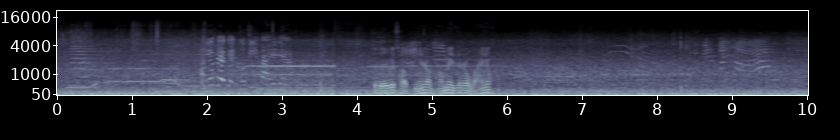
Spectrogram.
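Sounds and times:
street traffic rumble: 0.0s - 10.0s.

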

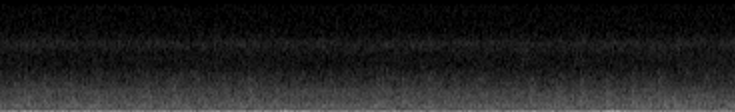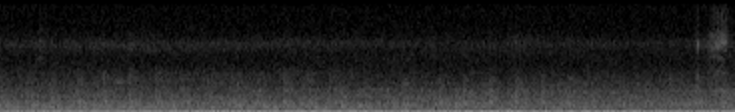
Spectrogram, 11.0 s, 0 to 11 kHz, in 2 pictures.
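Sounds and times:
aquarium air pump humming: 0.0s - 11.0s.

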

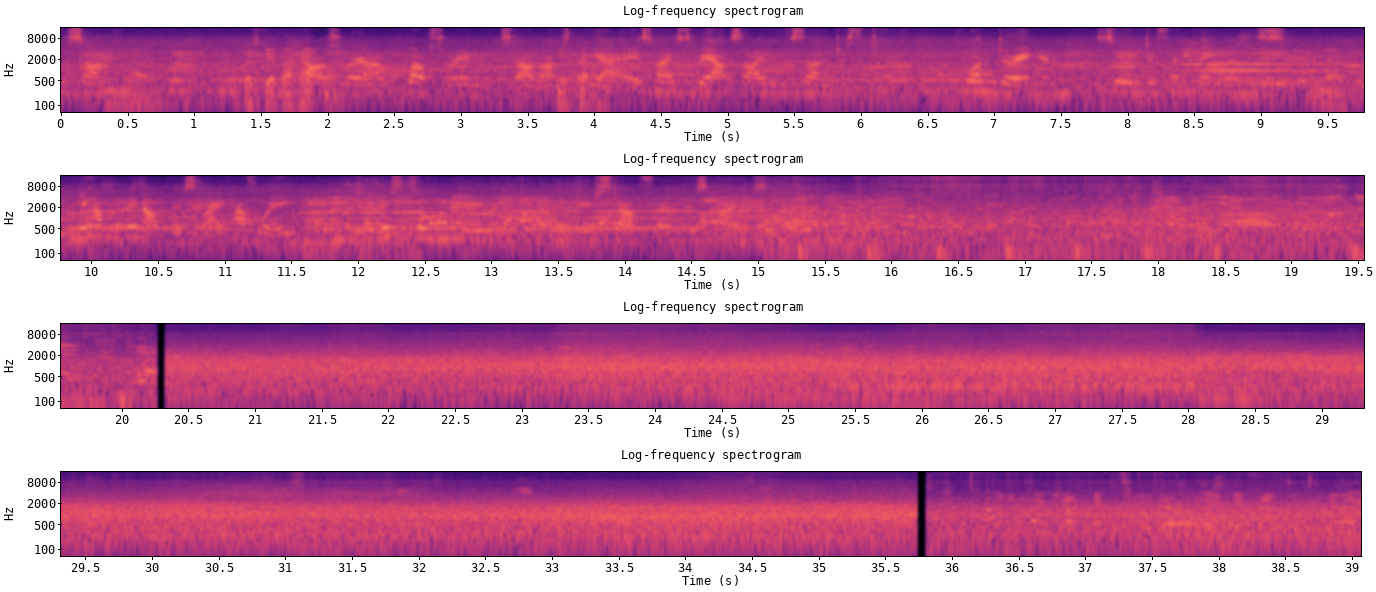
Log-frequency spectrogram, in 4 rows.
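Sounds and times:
crowd voices: 0.0s - 20.3s, 35.6s - 39.0s
road traffic noise: 0.0s - 39.0s.

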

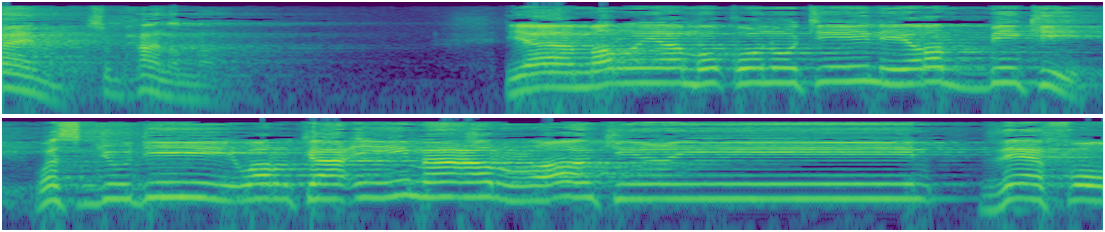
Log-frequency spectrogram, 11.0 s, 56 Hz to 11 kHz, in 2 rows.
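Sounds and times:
man chanting melodic recitation: 0.0s - 1.2s, 2.5s - 11.0s.

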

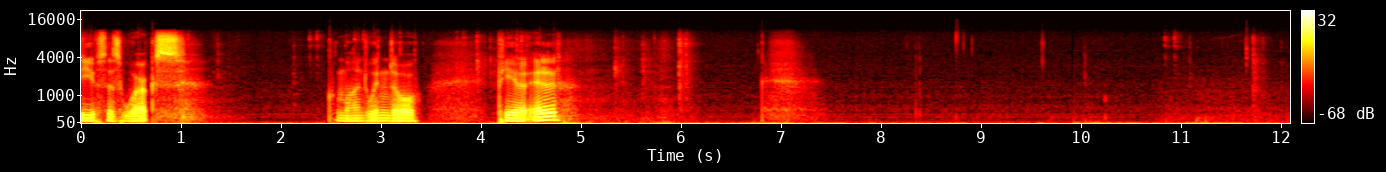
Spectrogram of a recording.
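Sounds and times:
soft breath: 3.5s - 4.2s, 6.8s - 7.6s.

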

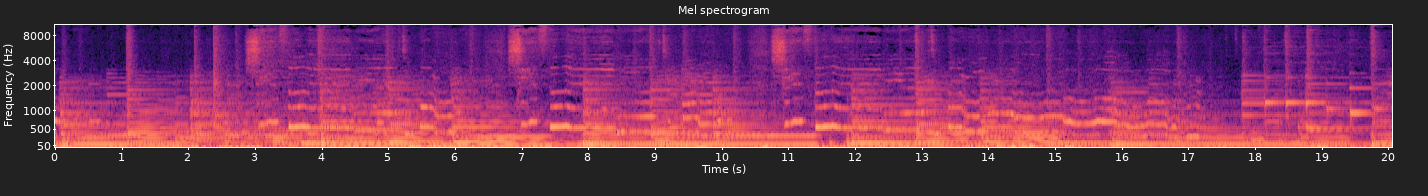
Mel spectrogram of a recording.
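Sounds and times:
bass notes: 0.0s - 20.0s
bending lead melody: 0.0s - 20.0s
keyboard: 0.0s - 20.0s.

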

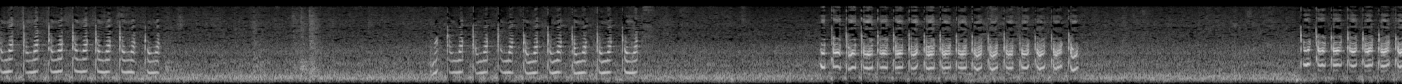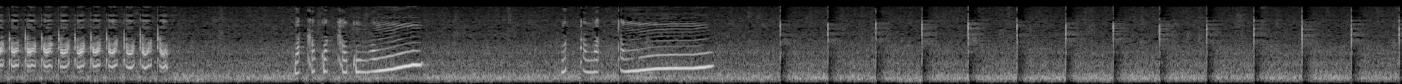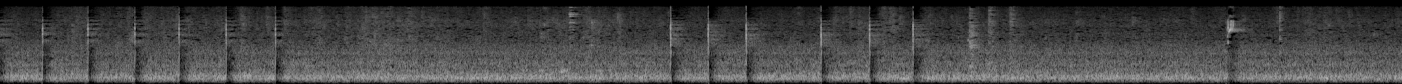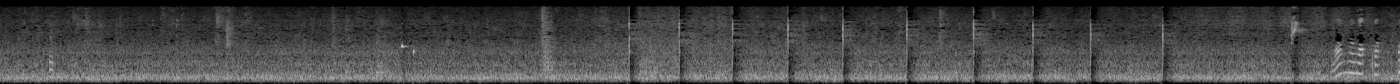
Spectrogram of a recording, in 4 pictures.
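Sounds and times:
steady background hum: 0.0s - 56.0s
steady background noise: 0.0s - 56.0s.

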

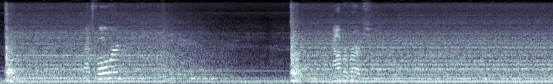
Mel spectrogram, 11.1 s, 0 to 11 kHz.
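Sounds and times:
lathe humming: 0.1s - 11.0s.

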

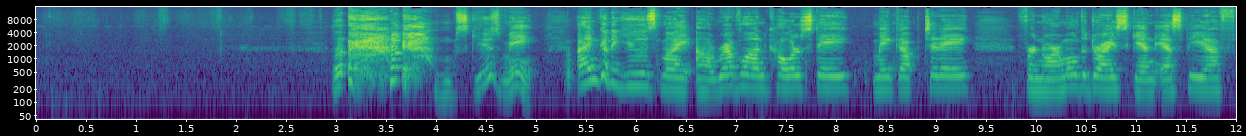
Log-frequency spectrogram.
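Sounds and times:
woman coughing: 3.0s - 4.2s.

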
